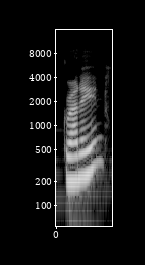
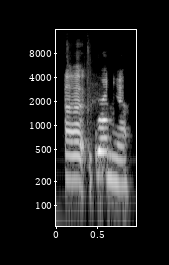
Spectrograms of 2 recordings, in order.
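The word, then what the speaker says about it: Gráinne: if I used these 2 here, so if I used Lorna Doone plus now how would I pronounce this? Granine? Gronya.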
